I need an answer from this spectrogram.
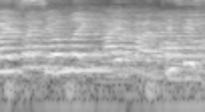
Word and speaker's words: Sydney: My name is Sydney. This is Sydney. It rhymes with kidney.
